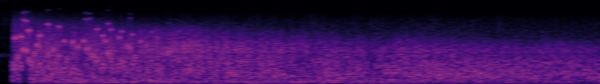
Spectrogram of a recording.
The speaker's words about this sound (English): So this next one is really weird, because what it's called in the book, ether explosion or space ether explosion. And let's listen to it and let's talk about what this sounds like.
